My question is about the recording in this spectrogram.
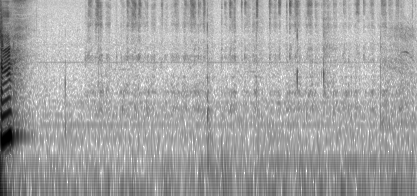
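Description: Pen writing on paper: faint, intermittent scratching and light ticks of the tip as words are written out by hand.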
